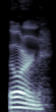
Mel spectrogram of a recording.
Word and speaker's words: thorn: It's thorn. It makes the th sound as in thing. And my second favorite is the F. It makes a softer th sound as in the.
